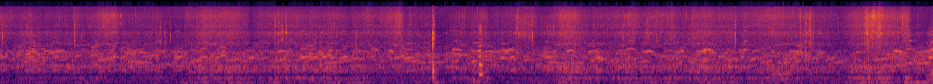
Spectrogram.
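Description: Geese honking outdoors in a Canadian field in early December, a flock calling repeatedly at moderate distance over steady background noise, with one sharp click partway through.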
